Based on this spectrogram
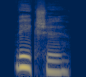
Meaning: final, ultimate
- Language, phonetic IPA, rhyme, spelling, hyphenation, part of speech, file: Hungarian, [ˈveːkʃøː], -ʃøː, végső, vég‧ső, adjective, Hu-végső.ogg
